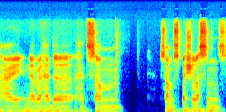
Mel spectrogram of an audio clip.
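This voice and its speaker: The speaker has a Czech accent, and audible room echo surrounds the voice. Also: man. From Czech Republic, north Bohemia. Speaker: football club communications director. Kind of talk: interview. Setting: live stream interview. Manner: halting, many repetitions and fillers.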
